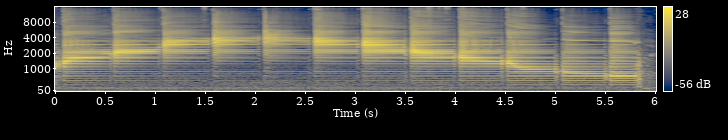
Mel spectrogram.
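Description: Jaw harp tuned to G, plucked about twice a second in a steady drone, while the tongue sweeps the singing overtone slowly up to its highest pitch and then back down again. This is a pitch-control exercise for playing melodies.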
